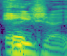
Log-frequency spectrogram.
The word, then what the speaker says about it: Aja: And like you got fucking Aja on 180 degree vinyl. Exactly. – 180 gram. – Asia, it's pronounced Asia.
